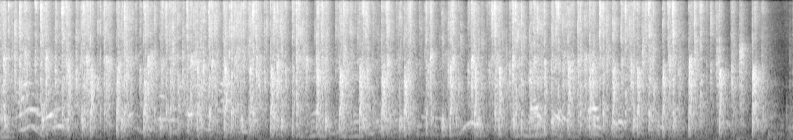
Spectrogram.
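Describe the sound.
A crowd gives a standing ovation to God, clapping loudly and steadily, dense overlapping hand claps with a few voices and cheers mixed in, fading slightly at the very end.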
